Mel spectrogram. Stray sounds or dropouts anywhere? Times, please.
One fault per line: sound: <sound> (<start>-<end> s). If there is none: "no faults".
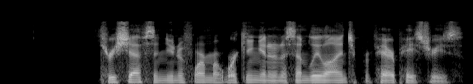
no faults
